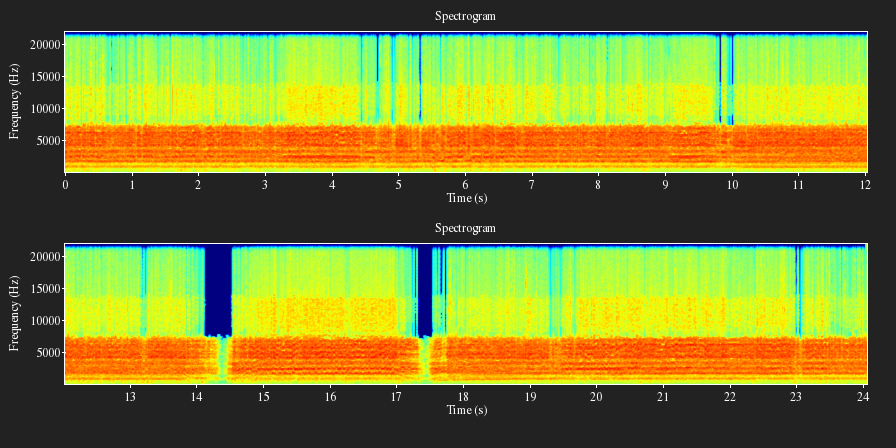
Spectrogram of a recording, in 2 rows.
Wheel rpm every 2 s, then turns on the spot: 230, 230, 220, 230, 230, 210, 210, 130, 160, 190, 220, 230.
none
